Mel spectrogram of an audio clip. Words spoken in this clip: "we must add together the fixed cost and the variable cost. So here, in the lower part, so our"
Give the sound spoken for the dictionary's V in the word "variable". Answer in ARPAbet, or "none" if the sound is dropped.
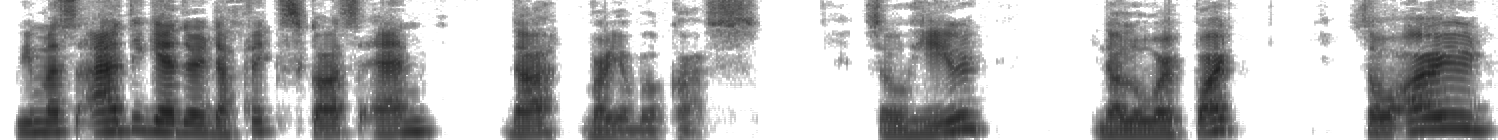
V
